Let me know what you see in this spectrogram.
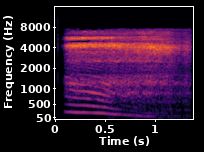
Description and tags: a sigh recorded on lenovo yoga 11e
